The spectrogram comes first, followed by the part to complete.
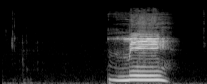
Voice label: m letter, igbo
